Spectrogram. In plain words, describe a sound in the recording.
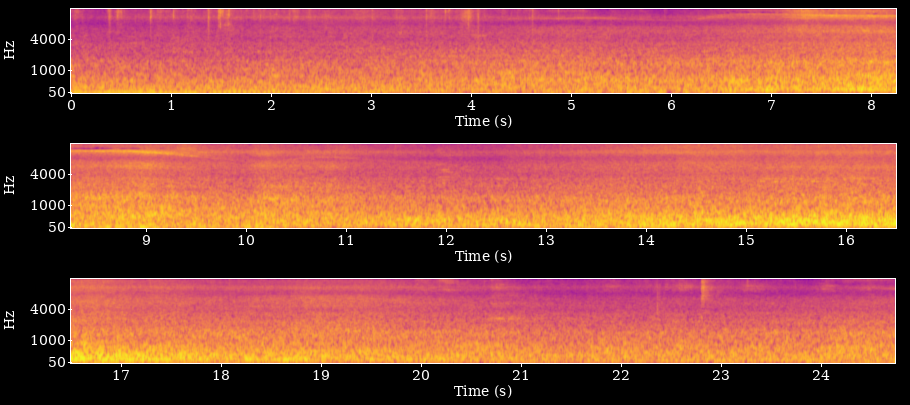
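Steady city traffic hums and rumbles outdoors.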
